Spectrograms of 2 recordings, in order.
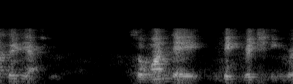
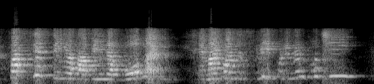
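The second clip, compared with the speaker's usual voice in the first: high, slow, shouted outrage; very indignant; 17 dB louder, slower than usual. Retold or imitated. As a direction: act out her loud, offended challenge. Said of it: "very indignant".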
